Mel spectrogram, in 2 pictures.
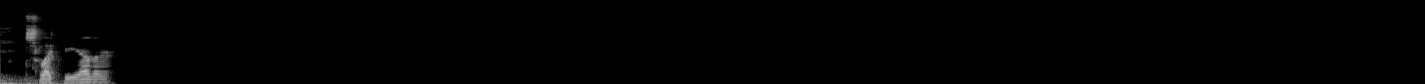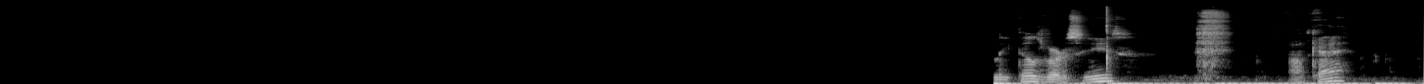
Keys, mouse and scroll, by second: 1.6 click, 4.2-11.8 drag, 9.4-10.0 scroll up 2, 10.0-11.8 scroll up 1, 11.8-20.3 middle drag, 17.5 KP_7, 20.3-28.4 drag, 23.9 Delete, 25.3 KP_Enter.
